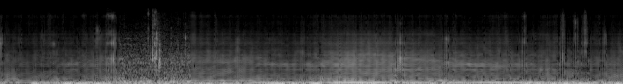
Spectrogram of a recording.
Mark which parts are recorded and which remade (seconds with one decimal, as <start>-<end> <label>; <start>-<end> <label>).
0.0-1.2 remade; 1.2-1.9 recorded; 1.9-6.2 remade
